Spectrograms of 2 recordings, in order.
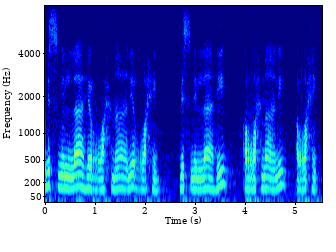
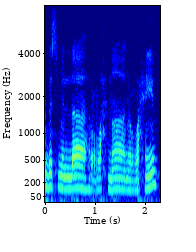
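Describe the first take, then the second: First: الله and الرحمن each ending in a clear short i; clear kasra. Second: الله and الرحمن with their final i swallowed; slow, but leave off the endings of الله and الرحمن; dropped vowel mistake. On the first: Shown as a demonstration. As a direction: slowly sound -hi in الله and -ni in الرحمن. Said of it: "لا، نوضح". (إظهار كسرة الله و الرحمن) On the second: Retold or imitated. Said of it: "ما نقول". (تسكين آخر الله و الرحمن خطأً)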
